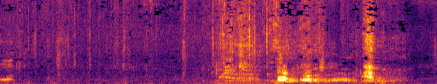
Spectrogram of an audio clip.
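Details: American Staffordshire Terrier being aggressive: a few low, rough barks burst out in quick succession near the end after a quieter stretch, with human voices in the background.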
